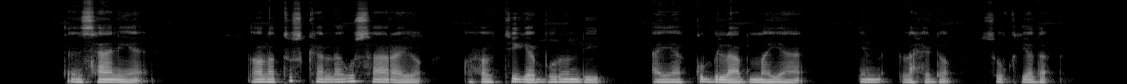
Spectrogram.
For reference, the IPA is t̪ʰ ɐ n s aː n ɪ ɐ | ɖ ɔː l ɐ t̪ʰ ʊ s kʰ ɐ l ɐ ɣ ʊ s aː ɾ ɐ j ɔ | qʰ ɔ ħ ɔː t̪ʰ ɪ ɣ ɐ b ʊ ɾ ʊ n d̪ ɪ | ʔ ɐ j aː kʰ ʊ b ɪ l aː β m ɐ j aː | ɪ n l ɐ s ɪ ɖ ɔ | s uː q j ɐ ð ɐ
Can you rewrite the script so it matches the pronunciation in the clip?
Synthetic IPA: t̪ʰ ɐ n s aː n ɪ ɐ | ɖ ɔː l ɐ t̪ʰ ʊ s kʰ ɐ l ɐ ɣ ʊ s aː ɾ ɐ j ɔ | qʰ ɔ ħ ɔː t̪ʰ ɪ ɣ ɐ b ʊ ɾ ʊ n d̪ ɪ | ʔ ɐ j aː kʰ ʊ b ɪ l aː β m ɐ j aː | ɪ n l ɐ ħ ɪ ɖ ɔ | s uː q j ɐ ð ɐ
